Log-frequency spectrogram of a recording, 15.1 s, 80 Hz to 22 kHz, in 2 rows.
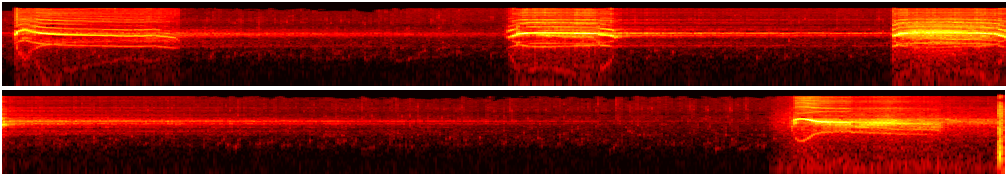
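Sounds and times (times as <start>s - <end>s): eagle screams with echo: 13.4s - 14.8s.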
